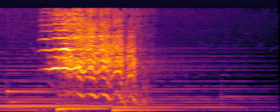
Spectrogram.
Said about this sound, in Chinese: 弟弟把光溜溜的马牵回了家。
